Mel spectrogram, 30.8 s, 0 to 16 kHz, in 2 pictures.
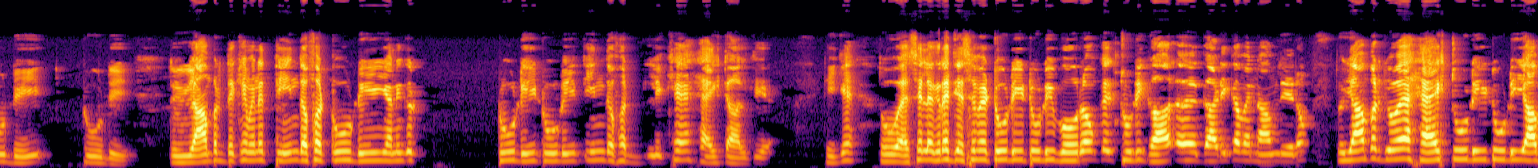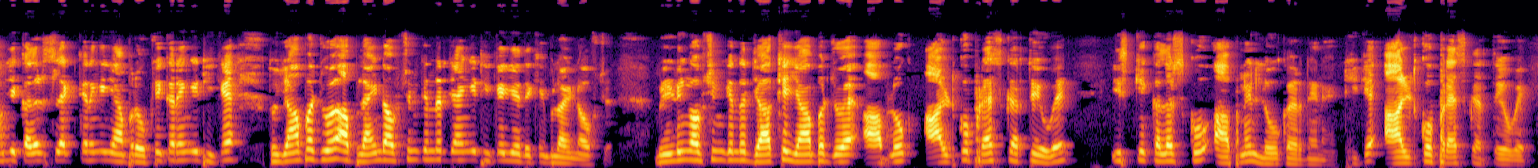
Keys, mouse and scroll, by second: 0.0-1.3 typing, 2.1-16.5 drag, 18.7 right click, 21.6 click, 26.8-30.7 alt+drag.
